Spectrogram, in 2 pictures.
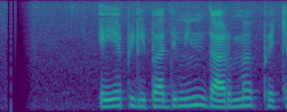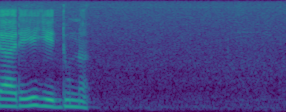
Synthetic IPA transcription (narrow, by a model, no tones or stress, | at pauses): ejəpilipad̪əmind̪aɾməpɾət͡ʃaːɾejəjed̪unə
